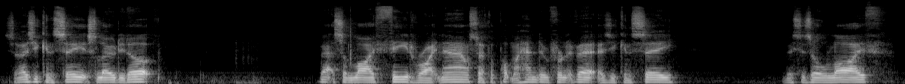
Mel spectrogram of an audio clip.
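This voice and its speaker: On the low side and darkish in tone, a man's voice carries a casual product review recorded indoors in a kitchen. This gadget reviewer demonstrates the item conversationally and criticizes it candidly.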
